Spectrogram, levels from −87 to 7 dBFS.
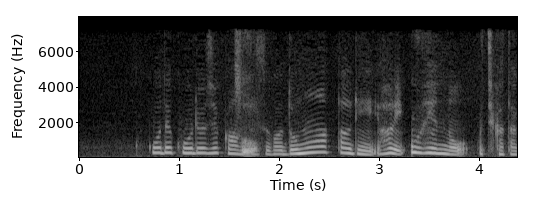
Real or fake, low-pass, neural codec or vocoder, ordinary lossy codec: fake; 7.2 kHz; codec, 16 kHz in and 24 kHz out, 1 kbps, XY-Tokenizer; MP3, 48 kbps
